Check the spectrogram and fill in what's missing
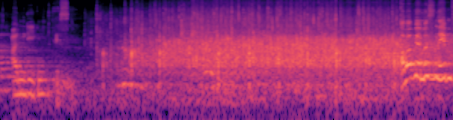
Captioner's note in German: Beifall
